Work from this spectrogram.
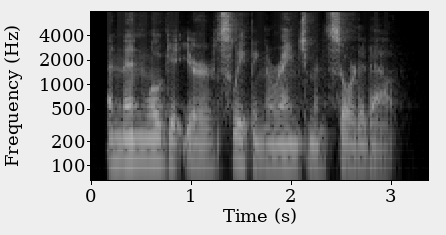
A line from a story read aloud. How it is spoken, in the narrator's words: he said quietly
